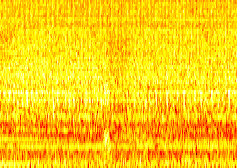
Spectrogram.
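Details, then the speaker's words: Honda Civic with one fuel injector deliberately unplugged: uneven, lumpy idle with a regular stumble as that cylinder drops out, demonstrating a misfire. "it's running rep like that chances are check your fuel injectors check your cabling okay check your wires okay"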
